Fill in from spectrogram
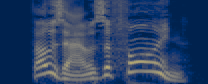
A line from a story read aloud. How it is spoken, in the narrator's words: I said happily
